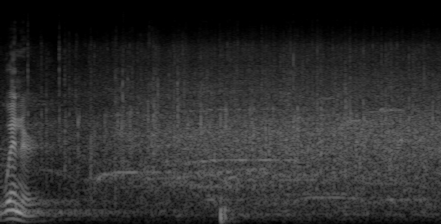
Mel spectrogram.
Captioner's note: crowd applauds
